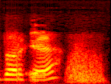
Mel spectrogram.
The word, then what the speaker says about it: Sorge: Jadi itu bacanya itu Zorge atau Sorge aja nggak apa-apa, dari bahasa Jerman.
